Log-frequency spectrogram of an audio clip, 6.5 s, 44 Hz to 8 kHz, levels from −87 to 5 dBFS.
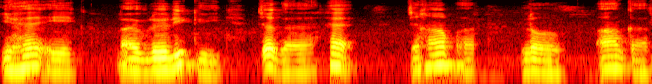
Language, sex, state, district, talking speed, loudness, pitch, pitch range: Hindi, male, Rajasthan, Jaipur, 100 wpm, -17 LUFS, 100 Hz, 95-120 Hz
